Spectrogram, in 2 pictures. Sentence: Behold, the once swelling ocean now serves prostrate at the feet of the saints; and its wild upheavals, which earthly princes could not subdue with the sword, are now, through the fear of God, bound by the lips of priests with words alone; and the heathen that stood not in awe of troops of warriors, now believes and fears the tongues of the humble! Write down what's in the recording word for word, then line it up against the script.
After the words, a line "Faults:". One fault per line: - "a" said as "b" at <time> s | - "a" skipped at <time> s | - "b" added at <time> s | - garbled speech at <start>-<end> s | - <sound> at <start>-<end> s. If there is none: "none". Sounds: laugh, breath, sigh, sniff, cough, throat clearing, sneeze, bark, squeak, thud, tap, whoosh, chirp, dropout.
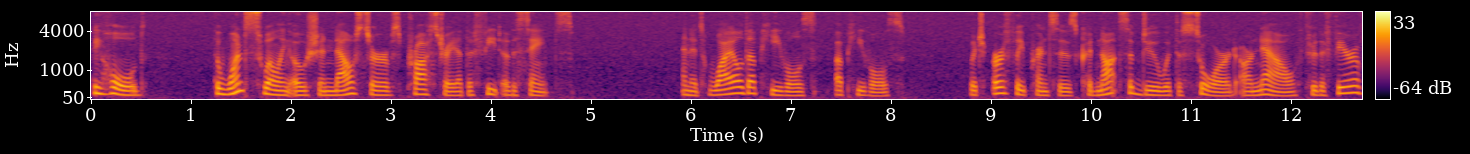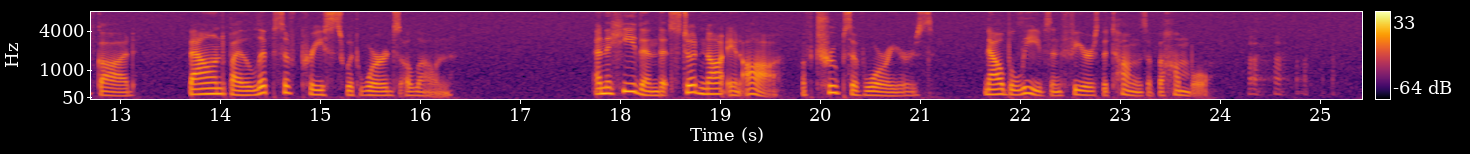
Behold, the once swelling ocean now serves prostrate at the feet of the saints; and its wild upheavals upheavals, which earthly princes could not subdue with the sword, are now, through the fear of God, bound by the lips of priests with words alone; and the heathen that stood not in awe of troops of warriors, now believes and fears the tongues of the humble!
Faults:
- "upheavals" added at 7.4 s
- laugh at 24.3-25.2 s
